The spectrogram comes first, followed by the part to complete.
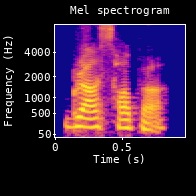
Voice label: "Grasshopper", Indian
